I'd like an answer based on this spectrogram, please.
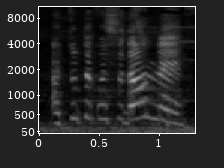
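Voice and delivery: ordinary delivery

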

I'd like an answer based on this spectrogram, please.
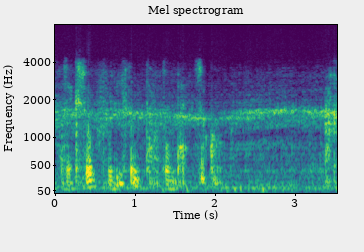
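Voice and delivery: ordinary talk

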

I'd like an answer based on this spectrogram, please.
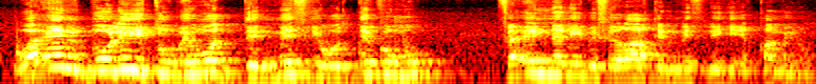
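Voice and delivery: slow, sorrowful declaiming; poem recital. Acted. Teacher reciting the parting verse, slow and solemn. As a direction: draw the verse out slowly.

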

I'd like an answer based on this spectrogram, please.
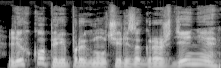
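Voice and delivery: ordinary delivery, nothing marked

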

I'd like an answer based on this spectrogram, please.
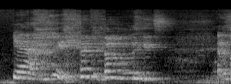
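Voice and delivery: laughing in disbelief. Real, not acted. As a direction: laugh at the mishap. Recorder failed, laughs.

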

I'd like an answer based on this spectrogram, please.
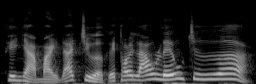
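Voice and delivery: high, scolding shriek at a disrespectful man; a medium points and lashes out; angry shriek. Acted. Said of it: "chỉ tay rồi rít lên".

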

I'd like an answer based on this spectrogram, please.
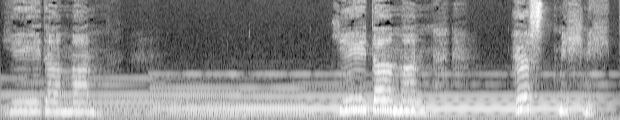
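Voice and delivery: faint, frail calling out; weak frail voice. Acted. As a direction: call out weakly like a sick old woman. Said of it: "ruft mit schwacher Stimme".

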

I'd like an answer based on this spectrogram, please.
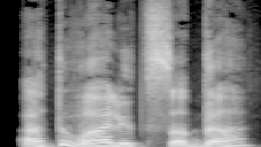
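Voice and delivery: high, slow, pitiful question; plaintive squeak. A narrator's reading. Mitka fears the worst and asks healer, plaintive. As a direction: squeak it out piteously, drawn out. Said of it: "жалобно пропищал Митька".

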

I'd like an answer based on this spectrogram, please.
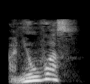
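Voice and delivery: high, urgent question; eager exclamation. A narrator's reading. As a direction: burst out asking, pitch jumping up. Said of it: "воскликнул Монте-Кристо".

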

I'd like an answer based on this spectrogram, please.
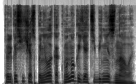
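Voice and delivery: high, gentle female voice; mild, high-voiced wonder; bewildered, faintly hopeful. A narrator's reading. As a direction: say it uncertainly, with faint hope. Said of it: "с лёгкой надеждой и в то же время растерянно".

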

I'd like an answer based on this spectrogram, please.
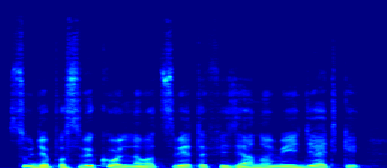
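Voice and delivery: plain reading voice

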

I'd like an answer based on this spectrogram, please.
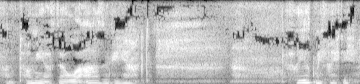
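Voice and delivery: leise, verängstigt geflüstert; flüstert sich allein im Dunkeln Mut zu; ängstliches Flüstern. Acted. Gloria allein nach Albtraum. (verängstigt vor sich hin geflüstert)

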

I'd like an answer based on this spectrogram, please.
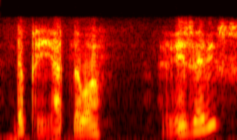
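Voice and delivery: high, mincing farewell lifting at the end; affected dandy. A narrator's reading. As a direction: trill it out like a provincial fop. Dandy clerk takes his leave. (высокое жеманное прощание щёголя)

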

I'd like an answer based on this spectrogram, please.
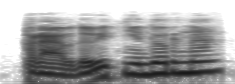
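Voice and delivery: high, rising question on «не дурна»; coy, fishing question. Acted. Mother asking cadet about her daughter, coy high question. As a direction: lift «не дурна» high, inviting a compliment.

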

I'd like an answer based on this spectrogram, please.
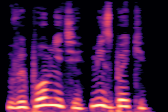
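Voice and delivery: high, amazed question; surprised exclamation. A narrator's reading. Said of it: "удивлённо воскликнула Лайза". (удивлённо воскликнула)

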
